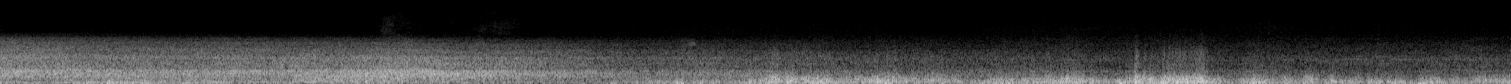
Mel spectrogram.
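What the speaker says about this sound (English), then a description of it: "Already airborne and already rotating before hitting the boxes." A lightly loaded KLM Embraer E190 jet takes off steeply at Amsterdam Schiphol, a loud, continuous broadband roar that surges slightly while climbing, with no voices.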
